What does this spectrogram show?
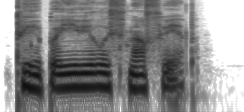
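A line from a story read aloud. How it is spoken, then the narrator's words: Soft, gentle. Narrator (Russian): мягко произнес он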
